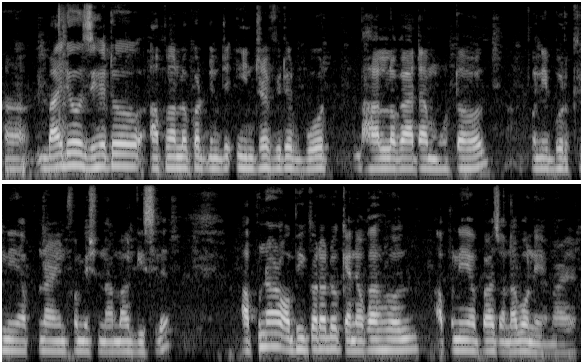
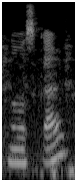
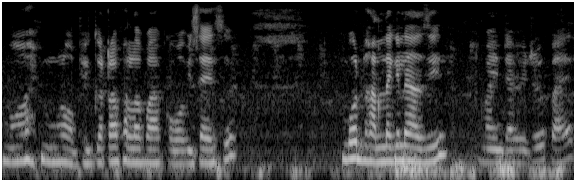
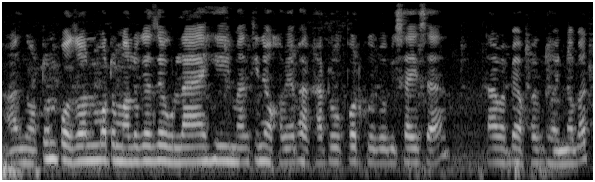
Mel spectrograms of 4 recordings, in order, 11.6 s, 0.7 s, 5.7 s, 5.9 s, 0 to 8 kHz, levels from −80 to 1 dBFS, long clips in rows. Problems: constant background noise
